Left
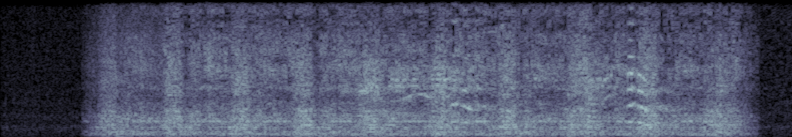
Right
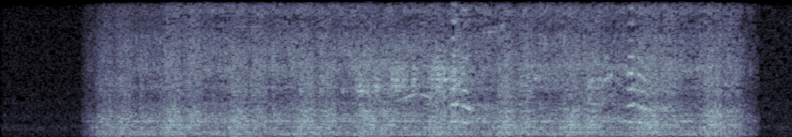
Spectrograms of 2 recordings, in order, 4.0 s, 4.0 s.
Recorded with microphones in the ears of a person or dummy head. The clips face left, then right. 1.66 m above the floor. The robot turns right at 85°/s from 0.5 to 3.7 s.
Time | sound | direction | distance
1.7 | a bird | 125° right | 1.9 m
